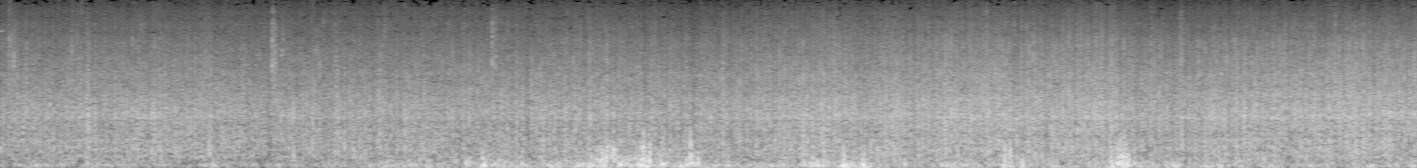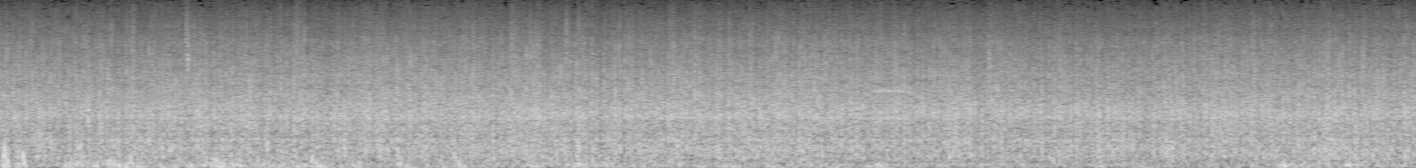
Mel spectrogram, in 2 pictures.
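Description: Steady rain falling, drumming on an open umbrella held over the microphone. A few dull low thumps come between about six and eleven seconds in.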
